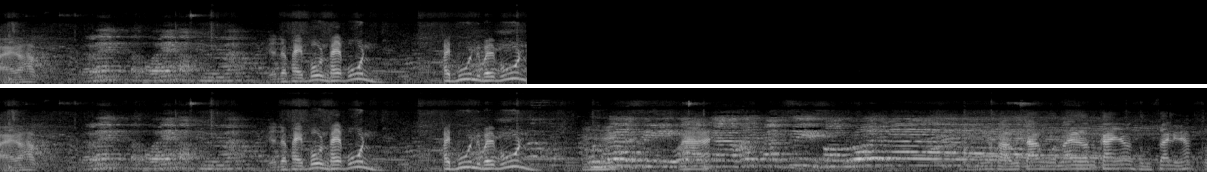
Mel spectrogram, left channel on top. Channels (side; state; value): left; drops out; at 5.3 s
